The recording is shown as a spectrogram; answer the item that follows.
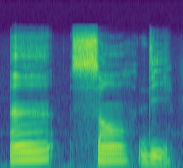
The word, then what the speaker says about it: incendie: And then you get the nasal. Incendie.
